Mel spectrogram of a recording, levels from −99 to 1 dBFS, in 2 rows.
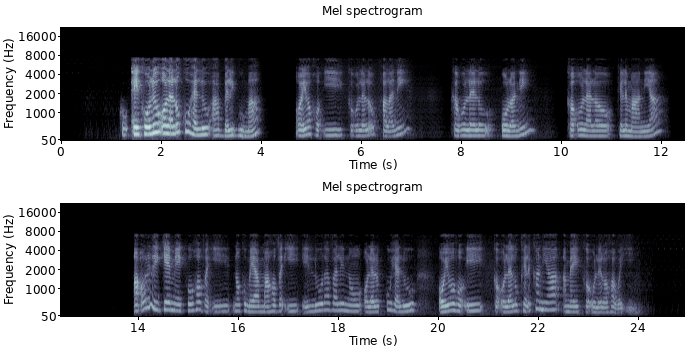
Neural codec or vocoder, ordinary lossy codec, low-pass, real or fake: codec, 16 kHz, 0.4 kbps, LongCat-Audio-Codec; none; 7.2 kHz; fake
